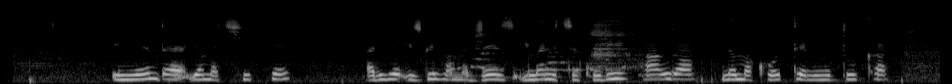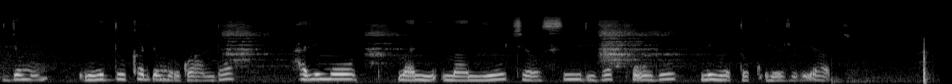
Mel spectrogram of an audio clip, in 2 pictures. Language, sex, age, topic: Kinyarwanda, female, 18-24, finance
